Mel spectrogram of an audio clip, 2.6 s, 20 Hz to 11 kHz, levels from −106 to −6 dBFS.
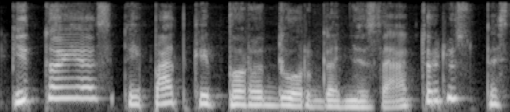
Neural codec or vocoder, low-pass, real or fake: codec, 24 kHz, 3 kbps, HILCodec; 9.9 kHz; fake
